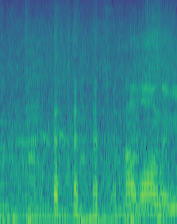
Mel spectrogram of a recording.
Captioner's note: laughing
